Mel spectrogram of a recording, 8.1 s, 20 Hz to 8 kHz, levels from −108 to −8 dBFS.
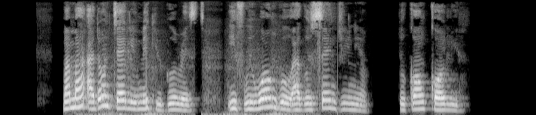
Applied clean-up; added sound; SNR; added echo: none; Breathing; 20 dB; none.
